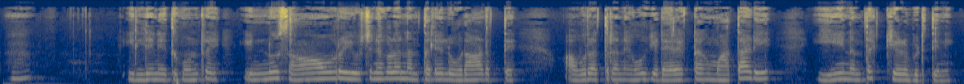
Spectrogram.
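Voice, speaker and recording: Cartoon young office woman, high-pitched, anxious and pleading, woman voicing. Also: level tone, fairly quick, warm tone. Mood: worried. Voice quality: pleading, fretful. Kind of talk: cartoon voice acting.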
